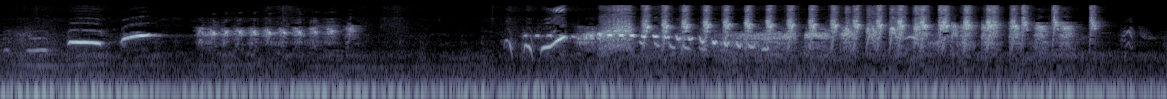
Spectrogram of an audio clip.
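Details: Rufous-capped babbler (Cyanoderma ruficeps) song used as a trapping lure: high whistled notes, then a long falling whistle over a fast run of pulsed chips.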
